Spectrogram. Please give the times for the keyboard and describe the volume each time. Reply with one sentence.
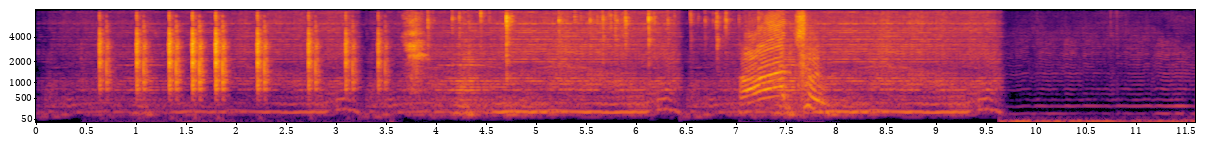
The keyboard can be heard from 0.6 to 7.2 s, getting quieter.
